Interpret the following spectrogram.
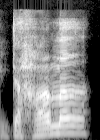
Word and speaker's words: Dhamma: sutta is called the dama sadana sutta now dama is the poly pronunciation of Dharma right Sanskrit that harder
